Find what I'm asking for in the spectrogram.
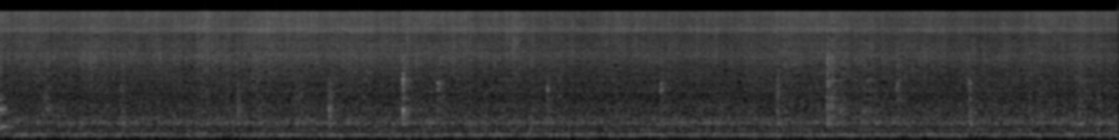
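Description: Bitter gourd fries in a pan with a steady, close sizzle, while occasional light scrapes and taps from stirring come through; no one speaks.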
